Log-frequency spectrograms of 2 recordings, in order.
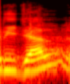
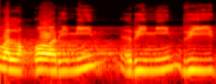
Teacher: Ketika ro-nya berkasro dan dia dibaca sambung, maka dia dibaca tipis.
